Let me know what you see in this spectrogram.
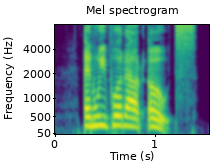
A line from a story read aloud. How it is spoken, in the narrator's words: said Alyssa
